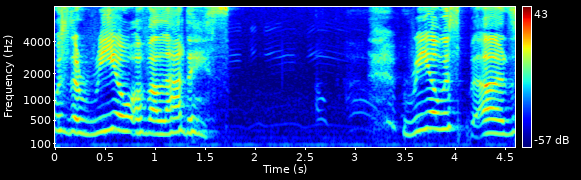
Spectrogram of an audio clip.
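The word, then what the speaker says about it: Reo: Rio is spelled R-E-O, but yes.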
